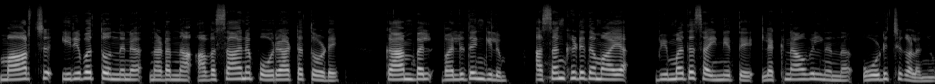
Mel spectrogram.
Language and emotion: Malayalam, neutral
